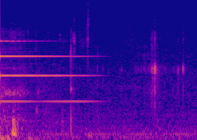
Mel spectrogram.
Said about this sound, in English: There's a truth point. He's Can immediately we get a ding for the truth counter?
